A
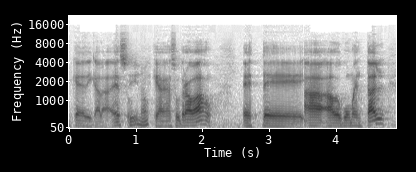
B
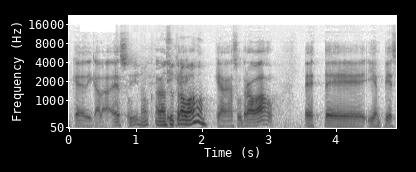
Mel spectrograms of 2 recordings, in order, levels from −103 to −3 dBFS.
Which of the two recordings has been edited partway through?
A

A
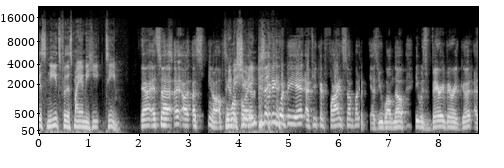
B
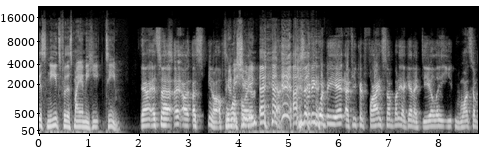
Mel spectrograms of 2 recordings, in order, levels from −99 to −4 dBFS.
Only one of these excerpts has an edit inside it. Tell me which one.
A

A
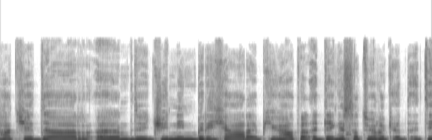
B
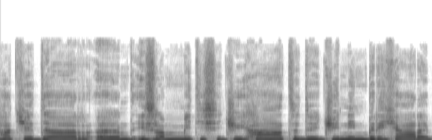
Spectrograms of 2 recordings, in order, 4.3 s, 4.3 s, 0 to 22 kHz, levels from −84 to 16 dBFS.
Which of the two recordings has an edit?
A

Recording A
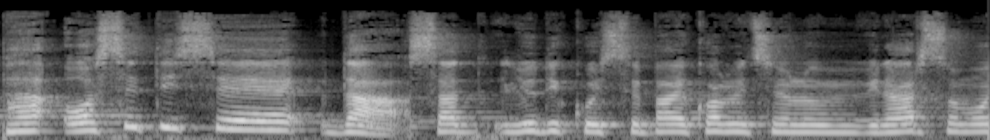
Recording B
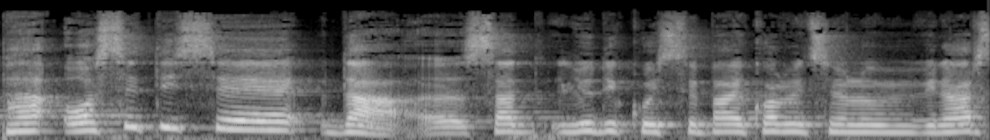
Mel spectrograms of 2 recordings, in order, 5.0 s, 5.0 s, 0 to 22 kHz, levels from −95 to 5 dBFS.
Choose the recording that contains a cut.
A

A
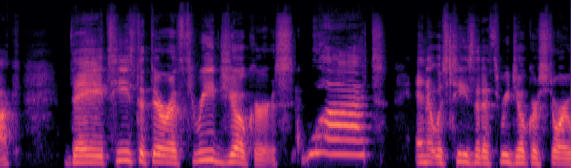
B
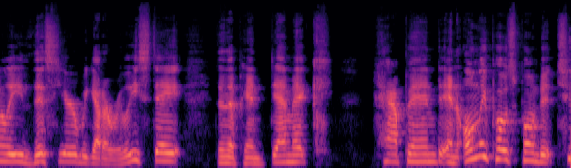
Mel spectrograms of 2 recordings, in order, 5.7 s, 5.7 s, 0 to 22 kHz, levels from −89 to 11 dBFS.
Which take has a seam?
A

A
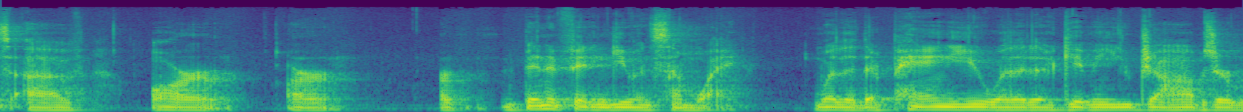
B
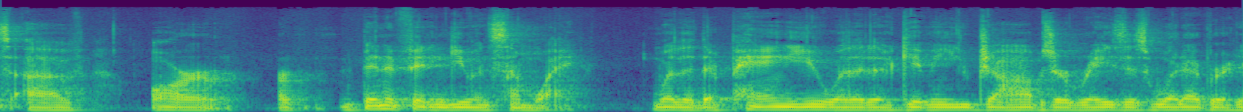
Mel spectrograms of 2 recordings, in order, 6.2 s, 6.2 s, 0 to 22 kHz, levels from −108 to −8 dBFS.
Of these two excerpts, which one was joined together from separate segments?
B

